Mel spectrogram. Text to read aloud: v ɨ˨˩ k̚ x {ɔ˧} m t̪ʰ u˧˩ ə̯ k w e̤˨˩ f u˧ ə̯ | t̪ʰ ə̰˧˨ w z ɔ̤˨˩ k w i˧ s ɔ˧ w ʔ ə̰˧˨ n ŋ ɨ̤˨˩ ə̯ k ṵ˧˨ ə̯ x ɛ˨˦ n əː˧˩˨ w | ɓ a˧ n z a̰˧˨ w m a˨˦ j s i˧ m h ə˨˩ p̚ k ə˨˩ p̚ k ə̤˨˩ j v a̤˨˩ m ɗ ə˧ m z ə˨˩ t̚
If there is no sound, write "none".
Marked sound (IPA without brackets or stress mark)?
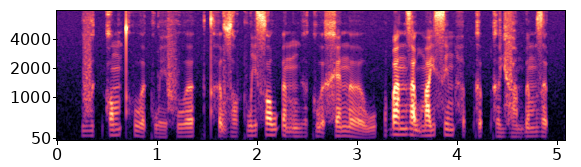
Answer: ɔ˧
